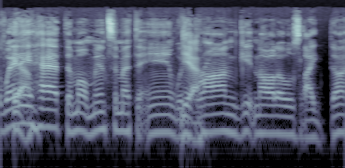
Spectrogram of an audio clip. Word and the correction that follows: Braun: I think it's pronounced Brown, but it's spelled Braun.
